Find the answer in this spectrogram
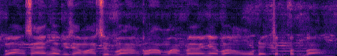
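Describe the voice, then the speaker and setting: A man with a Jakarta Betawi accent streaming a game, talking quickly and repeating himself as he coaxes other players. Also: high voice, flat delivery, low-quality recording. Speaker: streamer running a custom game room. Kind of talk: live game stream chat. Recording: music playing behind.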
